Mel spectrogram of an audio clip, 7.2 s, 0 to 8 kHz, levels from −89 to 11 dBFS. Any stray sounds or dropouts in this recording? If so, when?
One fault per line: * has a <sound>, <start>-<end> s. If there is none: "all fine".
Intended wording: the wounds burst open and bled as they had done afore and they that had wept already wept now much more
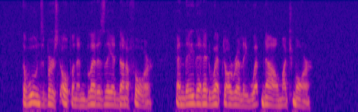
all fine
